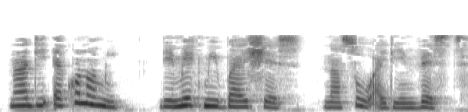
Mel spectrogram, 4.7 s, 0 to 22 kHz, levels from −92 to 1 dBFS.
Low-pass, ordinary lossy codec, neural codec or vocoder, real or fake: 7.2 kHz; MP3, 24 kbps; none; real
